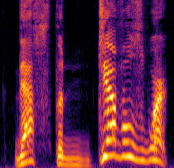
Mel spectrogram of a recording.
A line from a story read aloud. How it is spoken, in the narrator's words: she shouted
